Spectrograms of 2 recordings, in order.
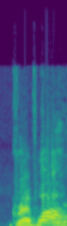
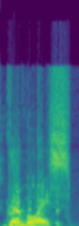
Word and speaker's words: Gravois: So, for example, there's a street called, it's spelled Grav as in Victor, Ois. And if you speak French, it'd be Gravois, right? Right? They call the cultured among us Gravois. Oui? Instead, it's Gravois.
